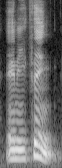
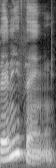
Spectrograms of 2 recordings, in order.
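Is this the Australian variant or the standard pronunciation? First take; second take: Australian variant; standard. First: It uses an Australian variant pronunciation. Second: It uses the standard English pronunciation. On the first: The speaker calls it wrong. "Australian expressions not pronounced correctly" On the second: The speaker calls it right. "instead of"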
